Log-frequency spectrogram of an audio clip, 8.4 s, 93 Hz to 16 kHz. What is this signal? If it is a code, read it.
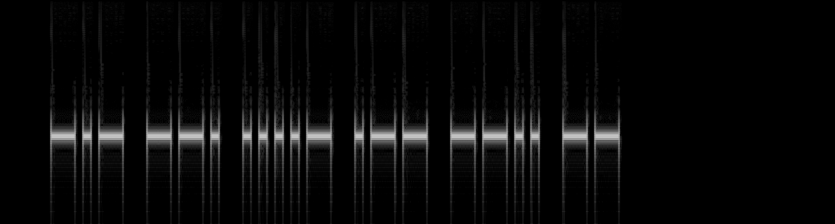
Morse code, heard as a keyed tone, about 15 wpm, 700 Hz. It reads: KG4WZM
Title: USA Call Signs - 6 Characters - 15wpm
